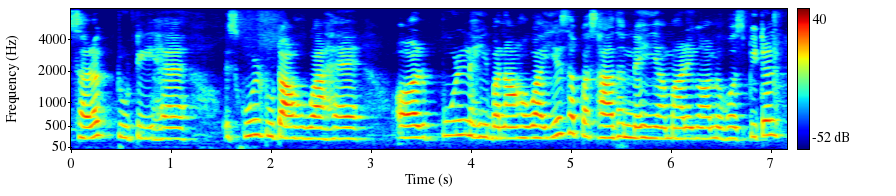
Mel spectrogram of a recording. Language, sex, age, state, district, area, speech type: Urdu, female, 30-45, Bihar, Darbhanga, rural, spontaneous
